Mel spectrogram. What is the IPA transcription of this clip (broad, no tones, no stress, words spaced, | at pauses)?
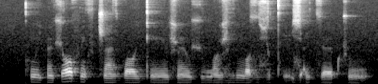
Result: kʰũi̯ʔœ̃ʃɔ fẽsʈ͡ʂãz pɔːi̯kʼẽːʂœ̃u̯ ʃuwɔ̃ʐe̤ ŋɔzʑʊtʰḛ ʑa̰i̯t͡sœːpʈ͡ʂũ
